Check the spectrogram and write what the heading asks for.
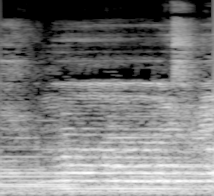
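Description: A male voice singing a slow hymn with accompaniment, in long held notes.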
